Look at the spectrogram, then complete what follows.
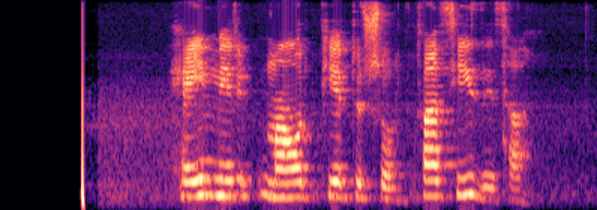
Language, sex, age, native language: Icelandic, female, 60-69, Icelandic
